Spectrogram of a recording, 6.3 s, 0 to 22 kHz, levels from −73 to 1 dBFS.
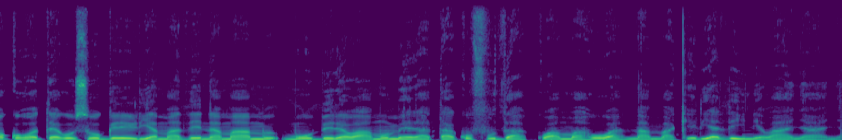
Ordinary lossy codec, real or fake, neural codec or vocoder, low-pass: none; real; none; none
